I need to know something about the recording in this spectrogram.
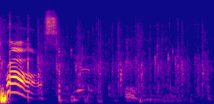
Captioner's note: applause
